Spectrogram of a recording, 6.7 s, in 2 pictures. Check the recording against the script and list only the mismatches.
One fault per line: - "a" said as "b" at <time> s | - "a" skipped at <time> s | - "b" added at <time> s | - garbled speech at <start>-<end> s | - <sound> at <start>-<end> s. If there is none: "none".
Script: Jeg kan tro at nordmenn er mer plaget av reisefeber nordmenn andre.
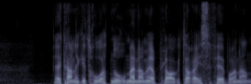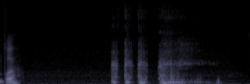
- "ikke" added at 1.0 s
- "nordmenn" said as "enn" at 3.1 s
- throat clearing at 4.8-6.4 s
